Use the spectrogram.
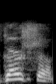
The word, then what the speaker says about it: Garcia: It's Gersha, Mikey Gersha.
